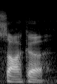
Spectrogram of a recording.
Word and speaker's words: Sokka: My name's Sokka. Rhymes with Aka.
